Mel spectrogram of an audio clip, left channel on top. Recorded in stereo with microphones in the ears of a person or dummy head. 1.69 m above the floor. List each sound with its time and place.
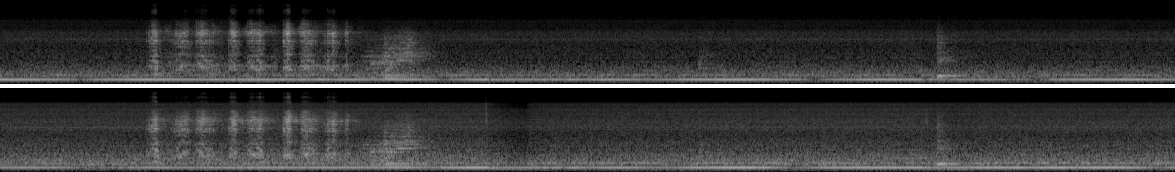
1.5 s an alarm clock: 5° right (ahead or behind), 2.5 m
3.6 s dishes clattering: centre (ahead or behind), 2.5 m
